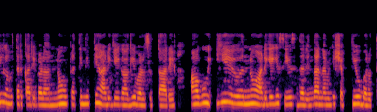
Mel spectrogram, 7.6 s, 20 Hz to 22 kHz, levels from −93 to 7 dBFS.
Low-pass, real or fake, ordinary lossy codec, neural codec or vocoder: 7.2 kHz; real; none; none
